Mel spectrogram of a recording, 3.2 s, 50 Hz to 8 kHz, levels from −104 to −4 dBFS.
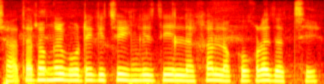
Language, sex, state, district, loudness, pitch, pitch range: Bengali, female, West Bengal, Alipurduar, -15 LUFS, 195 Hz, 175-200 Hz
